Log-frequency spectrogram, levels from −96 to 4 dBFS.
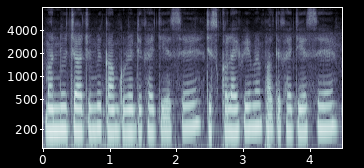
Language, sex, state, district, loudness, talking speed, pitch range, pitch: Nagamese, female, Nagaland, Dimapur, -16 LUFS, 240 wpm, 185-200 Hz, 190 Hz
